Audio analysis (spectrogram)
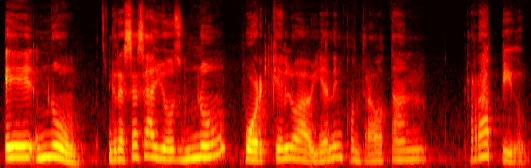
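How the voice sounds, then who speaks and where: An American-born woman in her forties, a native English speaker, talks as a podcast guest. Her voice carries a gravelly fry, and her pitch sits in the middle for a woman. She tells her story in an animated way, laughing often and restarting phrases. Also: unhurried. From United States. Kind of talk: candid conversational storytelling.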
